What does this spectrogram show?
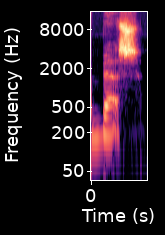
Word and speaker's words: BESS: Since we can pronounce it, we do. We call it a BESS.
